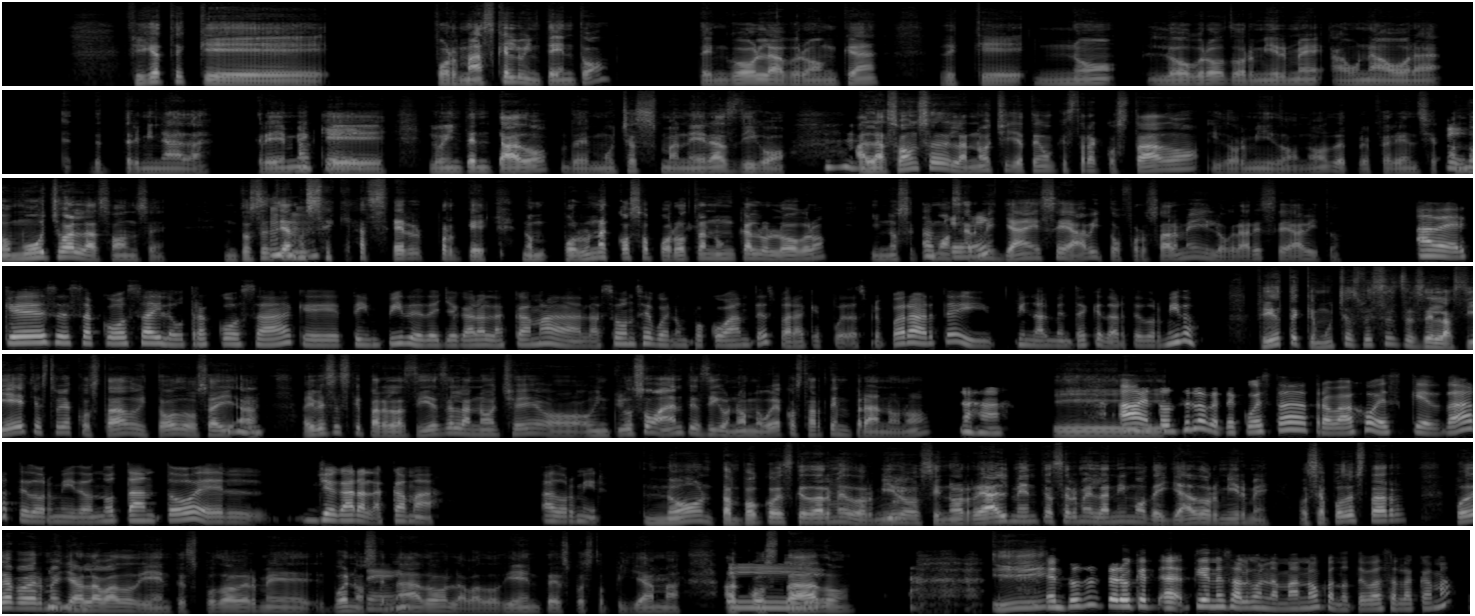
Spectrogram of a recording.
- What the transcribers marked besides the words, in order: laughing while speaking: "ya no sé qué hacer porque"; other background noise; chuckle
- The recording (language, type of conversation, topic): Spanish, advice, ¿Cómo puedo lograr el hábito de dormir a una hora fija?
